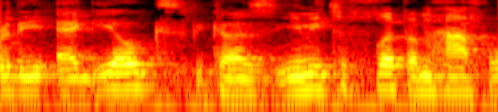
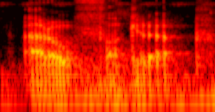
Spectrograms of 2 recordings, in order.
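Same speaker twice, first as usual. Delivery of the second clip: low, unvoiced morning voice; 14 dB quieter than usual. Real, not acted. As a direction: whisper it in a low just-woke-up voice. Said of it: "I've got morning voice".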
